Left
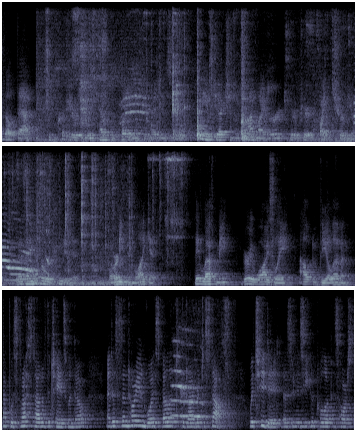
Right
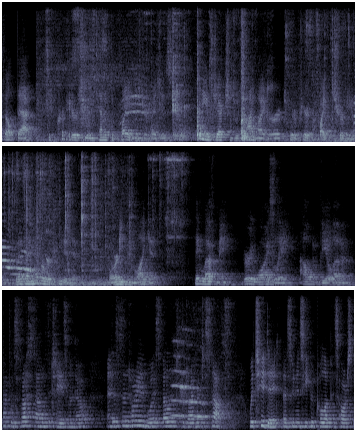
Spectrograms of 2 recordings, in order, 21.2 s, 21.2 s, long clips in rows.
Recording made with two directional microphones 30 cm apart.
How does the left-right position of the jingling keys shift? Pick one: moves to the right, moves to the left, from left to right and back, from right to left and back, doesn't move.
from left to right and back.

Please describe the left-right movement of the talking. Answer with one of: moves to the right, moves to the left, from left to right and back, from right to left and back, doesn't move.
from right to left and back.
